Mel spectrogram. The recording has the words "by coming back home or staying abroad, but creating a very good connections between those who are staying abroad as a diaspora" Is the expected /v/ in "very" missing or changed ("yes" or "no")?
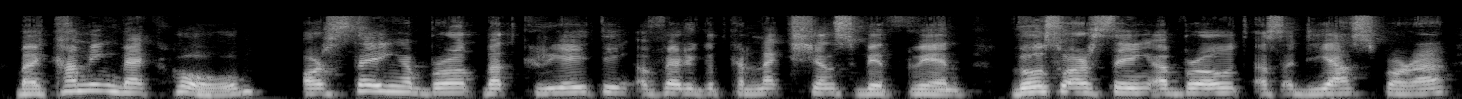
no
